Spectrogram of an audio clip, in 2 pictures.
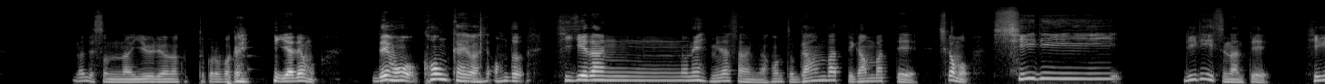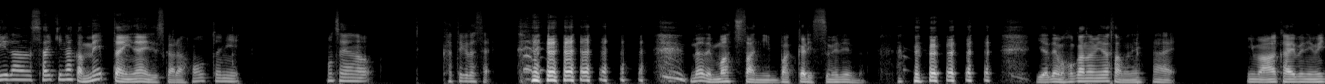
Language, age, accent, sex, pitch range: Japanese, 20-39, native, male, 115-180 Hz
